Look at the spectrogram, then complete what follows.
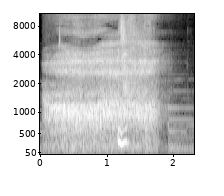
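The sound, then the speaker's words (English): A person imitates a loud, drawn-out vocal yawn, a breathy sustained groan lasting about two seconds with a slight pitch wobble, then trailing off abruptly. “I yawn verbally. I'm like, oh. No. This is what it sounded like.”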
